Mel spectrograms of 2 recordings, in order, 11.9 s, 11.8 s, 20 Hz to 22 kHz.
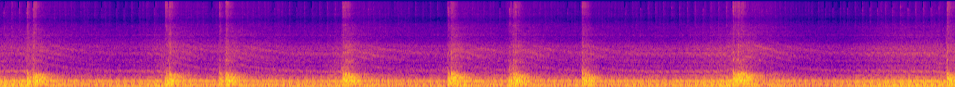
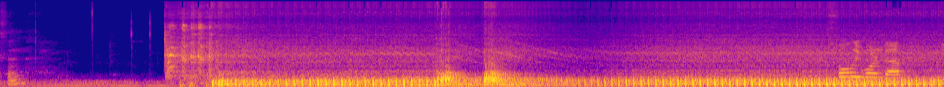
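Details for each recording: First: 2015 Triumph Speedmaster EFI after AIR system removal, idling about two minutes with no check engine light: revving brings a few sharp exhaust pops, far fewer than before; throttle response slightly better. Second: 2015 Triumph Speedmaster EFI twin, warm after a ride, idling after AIR system removal: even, loping idle with steady exhaust pulses and no popping or crackle on deceleration; running cleanly, no check engine light.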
